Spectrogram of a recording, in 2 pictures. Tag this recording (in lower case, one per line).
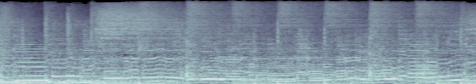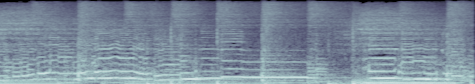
music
